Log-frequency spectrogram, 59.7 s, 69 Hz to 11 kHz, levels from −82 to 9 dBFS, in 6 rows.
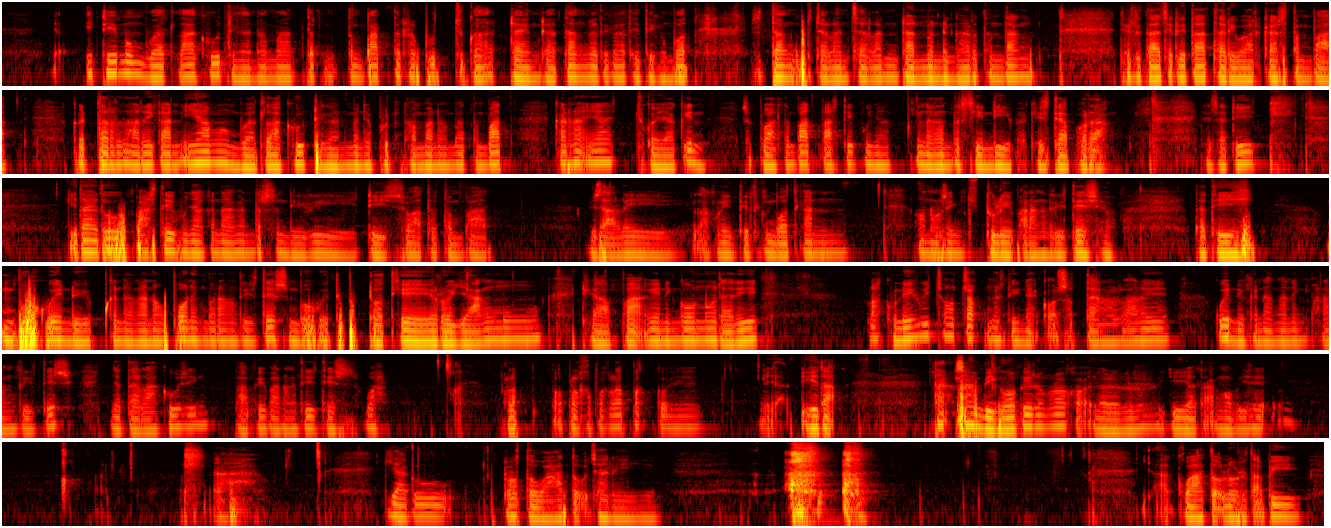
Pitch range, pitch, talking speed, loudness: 110-130 Hz, 115 Hz, 135 wpm, -32 LUFS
